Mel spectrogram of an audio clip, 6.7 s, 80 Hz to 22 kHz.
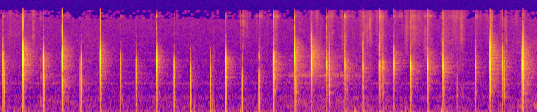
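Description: Two small, solid, light wooden cubes are tapped together with the fingers in quick clicks. About 31 sharp, dry, bright clicks come in an uneven, steady stream, each dying away at once with no ring.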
